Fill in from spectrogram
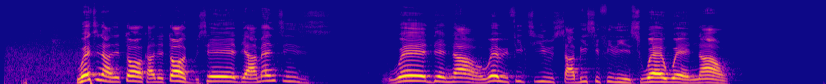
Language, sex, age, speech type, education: Nigerian Pidgin, male, 15-29, spontaneous, tertiary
